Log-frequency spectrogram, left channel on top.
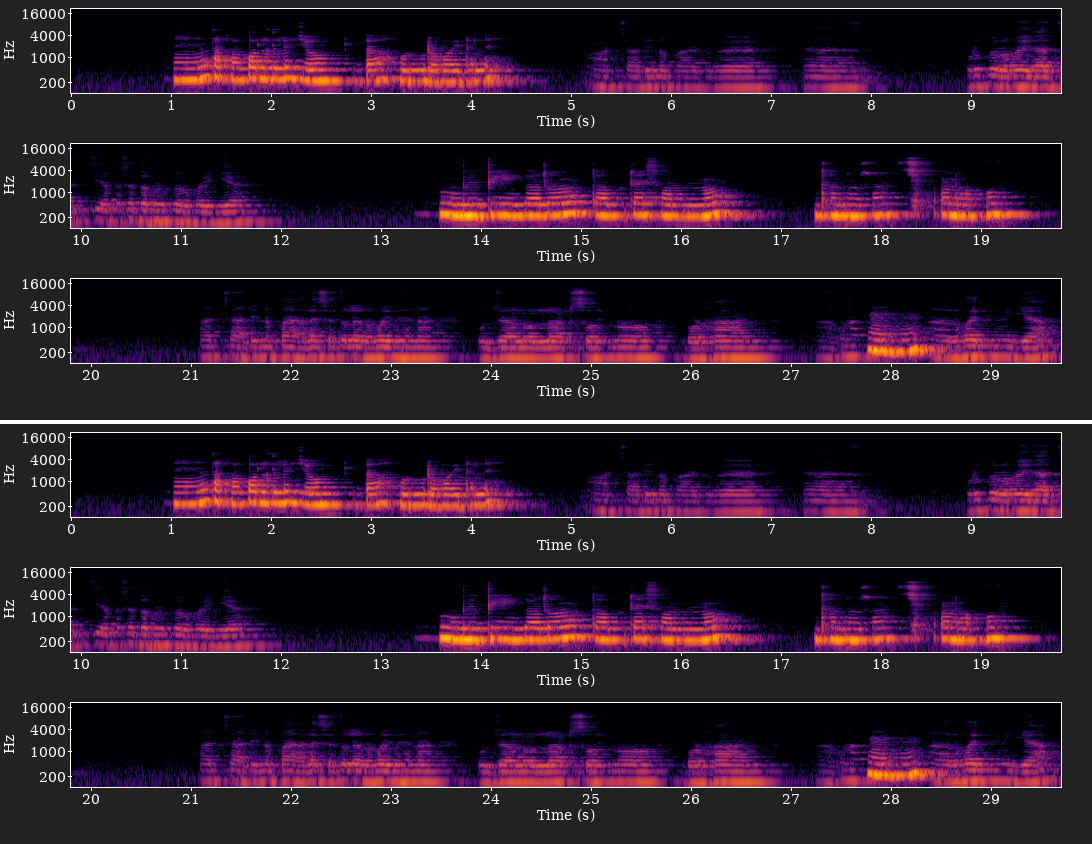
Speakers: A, on the right; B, on the right.
A: ᱦᱮᱸ ᱫᱟᱠᱟ ᱠᱚ ᱟᱞᱮ ᱫᱚᱞᱮ ᱡᱚᱢ ᱠᱮᱫᱟ ᱦᱩᱲᱩ ᱨᱚᱦᱚᱭ ᱫᱟᱞᱮ᱾
B: ᱟᱪᱪᱷᱟ ᱟᱹᱰᱤ ᱱᱟᱯᱟᱭ ᱛᱚᱵᱮ ᱮᱸᱻ ᱦᱩᱲᱩ ᱯᱮ ᱨᱚᱦᱚᱭᱮ-ᱟ ᱪᱮᱫ ᱪᱮᱫ ᱟᱯᱮ ᱥᱮᱫ ᱫᱚ ᱦᱩᱲᱩ ᱯᱮ ᱨᱚᱦᱚᱭ ᱜᱮᱭᱟ?
A: ᱵᱩᱰᱤ, ᱜᱟᱨ, ᱛᱟᱯᱚᱨᱮ ᱥᱚᱨᱱᱚ, ᱫᱷᱚᱱᱚ ᱨᱟᱡ ᱚᱱᱟ ᱠᱚ᱾
B: ᱟᱪᱪᱷᱟ ᱟᱹᱰᱤ ᱱᱟᱯᱟᱭ, ᱟᱞᱮ ᱥᱮᱫ ᱫᱚᱞᱮ ᱨᱚᱦᱚᱭ ᱛᱮᱦᱮᱱᱟ ᱯᱩᱡᱟ, ᱞᱚᱞᱞᱟᱴ, ᱥᱚᱨᱱᱚ, ᱵᱚᱲᱦᱟᱱ ᱚᱱᱟ
A: ᱦᱩᱸ
B: ᱠᱚᱜᱮ,
A: ᱦᱩᱸ
B: ᱨᱚᱦᱚᱭ ᱛᱮᱦᱮᱱ ᱜᱮᱭᱟ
